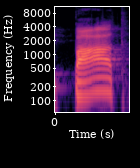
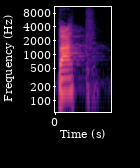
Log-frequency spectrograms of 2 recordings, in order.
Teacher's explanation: Si vous écoutez bien, des pâtes, la voyelle est plus longue, et pâte, la voyelle est courte. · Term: voyelle longue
